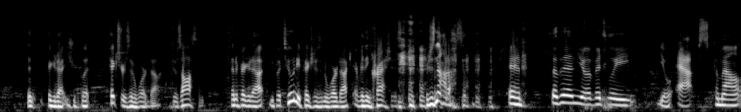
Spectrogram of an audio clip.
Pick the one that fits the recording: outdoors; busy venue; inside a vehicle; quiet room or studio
busy venue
